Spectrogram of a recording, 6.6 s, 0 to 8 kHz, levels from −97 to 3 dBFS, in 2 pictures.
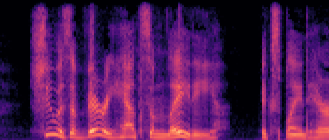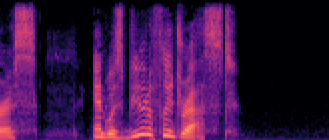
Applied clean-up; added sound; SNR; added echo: none; none; none; none.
